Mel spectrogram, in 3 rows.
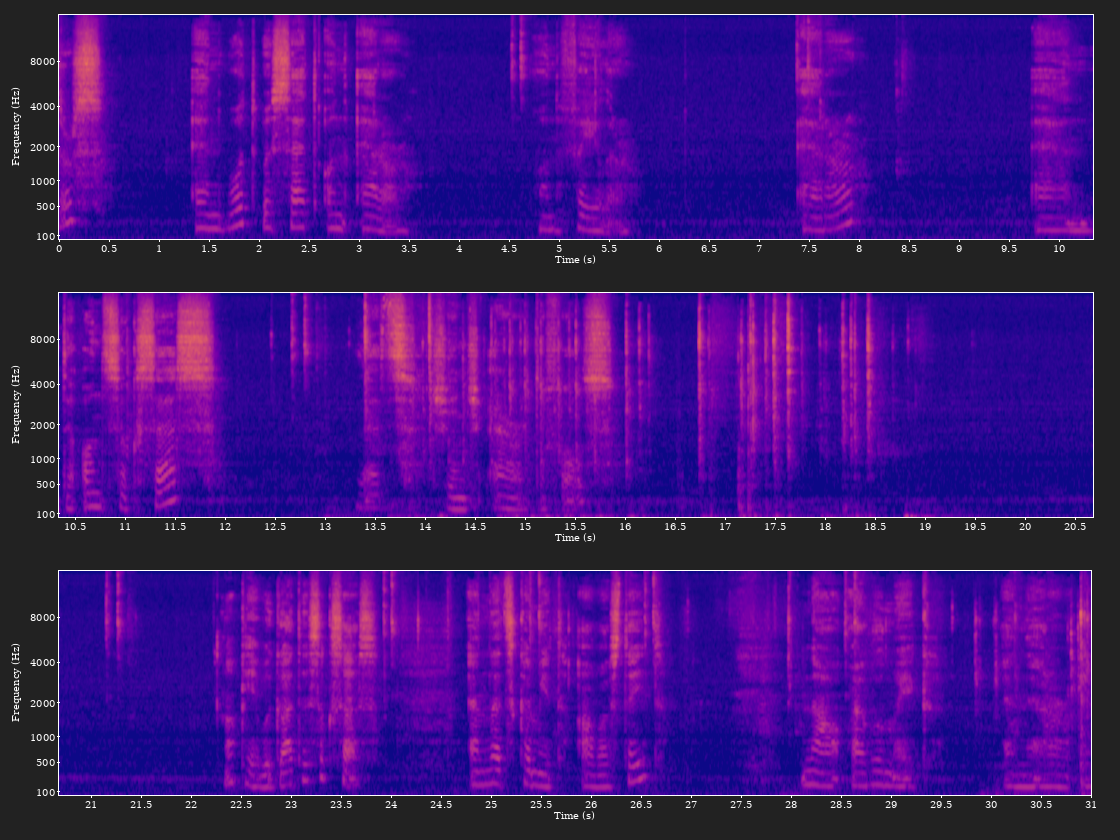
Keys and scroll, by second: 16.6 ctrl+;.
